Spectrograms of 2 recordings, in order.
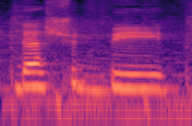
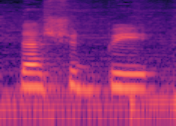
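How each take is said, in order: Both takes have the same delivery.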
